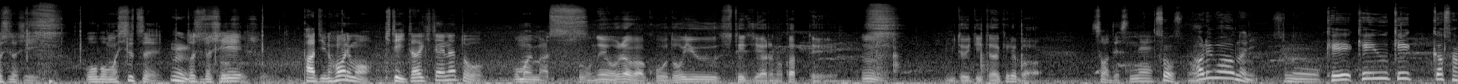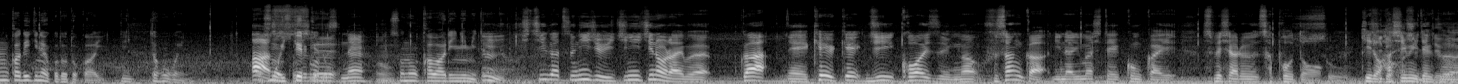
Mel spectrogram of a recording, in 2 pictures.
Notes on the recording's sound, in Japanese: なかなか日程が取れず急遽スタジオ近くの公園で収録敢行…否、夕刻の風が気持ち良いので屋外ロケ敢行！な番外編。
